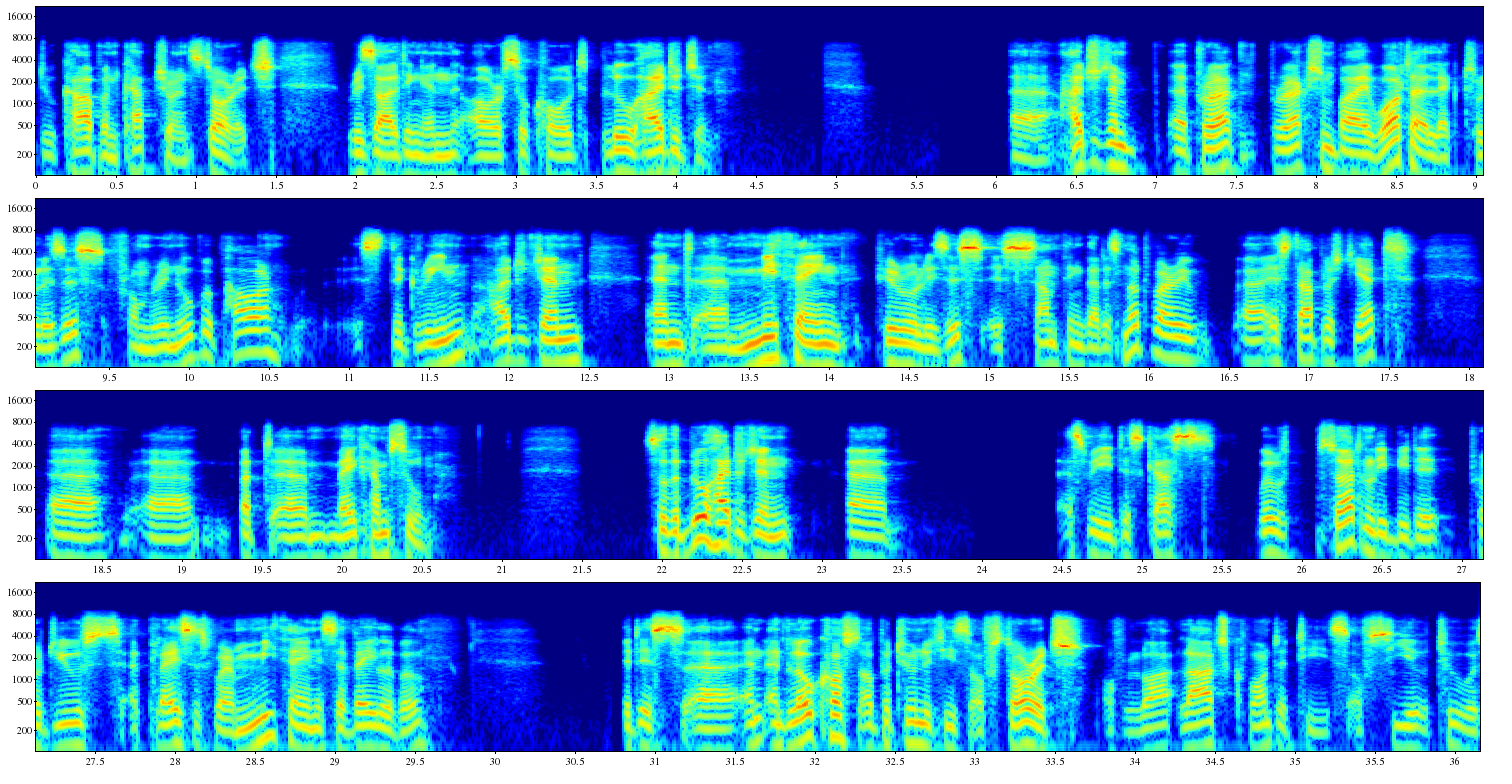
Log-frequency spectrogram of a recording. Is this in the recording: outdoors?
no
